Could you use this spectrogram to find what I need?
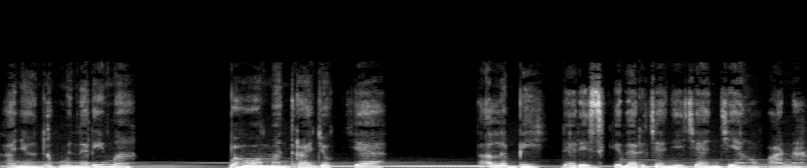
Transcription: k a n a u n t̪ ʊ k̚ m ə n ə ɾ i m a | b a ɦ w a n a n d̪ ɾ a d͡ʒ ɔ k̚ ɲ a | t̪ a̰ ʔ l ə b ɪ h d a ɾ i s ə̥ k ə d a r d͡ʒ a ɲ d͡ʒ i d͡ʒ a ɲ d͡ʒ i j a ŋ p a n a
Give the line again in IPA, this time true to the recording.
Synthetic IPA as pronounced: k a ɲ a u n t̪ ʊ k̚ m ə n ə ɾ i m a | b a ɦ w a m a n t̪ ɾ a d͡ʒ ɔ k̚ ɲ a | t̪ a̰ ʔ l ə b ɪ h d a ɾ i s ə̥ k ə d a r d͡ʒ a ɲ d͡ʒ i d͡ʒ a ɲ d͡ʒ i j a ŋ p a n a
